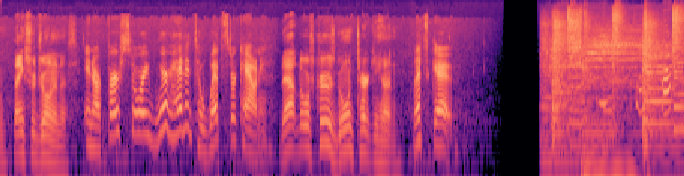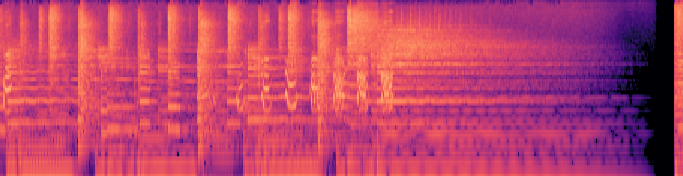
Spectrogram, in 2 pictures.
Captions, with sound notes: Thanks for joining us. - In our first story, we're headed to Webster County. - The Outdoors crew is going turkey hunting. - Let's go. (upbeat music) (turkey calling) (upbeat music fading)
